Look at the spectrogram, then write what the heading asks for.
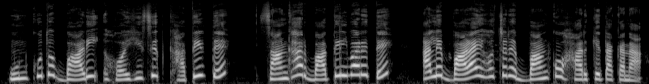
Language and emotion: Santali, angry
